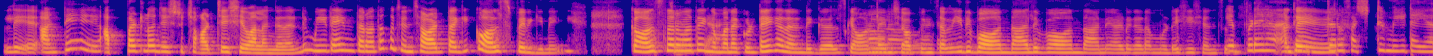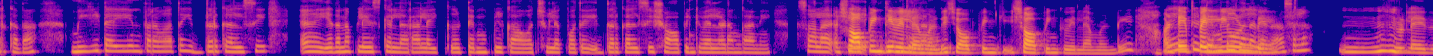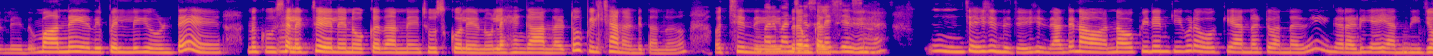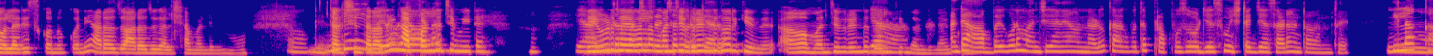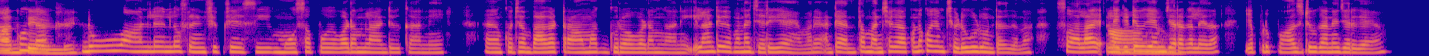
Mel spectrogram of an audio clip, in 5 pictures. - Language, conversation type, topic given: Telugu, podcast, ఆన్‌లైన్‌లో ఏర్పడే స్నేహాలు నిజమైన బంధాలేనా?
- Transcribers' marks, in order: in English: "జస్ట్ చాట్"; in English: "మీట్"; in English: "చాట్"; in English: "కాల్స్"; in English: "కాల్స్"; in English: "గర్ల్స్‌కి ఆన్లైన్ షాపింగ్స్"; in English: "డిసిషన్స్"; in English: "ఫస్ట్ మీట్"; in English: "మీట్"; in English: "ప్లేస్"; in English: "లైక్ టెంపుల్"; in English: "షాపింగ్‌కి"; in English: "షాపింగ్‌కి"; in English: "సో"; in English: "షాపింగ్‌కి. షాపింగ్‌కి"; tapping; in English: "టెంపుల్"; chuckle; in English: "సెలెక్ట్"; chuckle; in English: "సెలెక్ట్"; in English: "ఒపీనియన్‌కి"; in English: "రెడీ"; in English: "జ్యువెల్లరీస్"; in English: "ఫ్రెండ్"; in English: "ఫ్రెండ్"; in English: "ప్రపోజ్"; in English: "మిస్టేక్"; in English: "ఆన్లైన్‌లో ఫ్రెండ్షిప్"; in English: "ట్రామాకు"; in English: "సో"; in English: "నెగెటివ్‌గా"; in English: "పాజిటివ్‌గానే"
